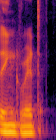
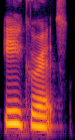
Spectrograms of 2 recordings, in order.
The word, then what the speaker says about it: Ygritte: I loved Ingrid. – Her name is not Ingrid, it's Ygritte.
